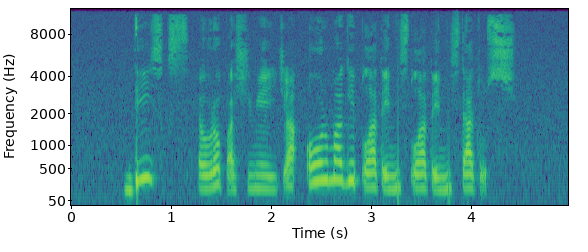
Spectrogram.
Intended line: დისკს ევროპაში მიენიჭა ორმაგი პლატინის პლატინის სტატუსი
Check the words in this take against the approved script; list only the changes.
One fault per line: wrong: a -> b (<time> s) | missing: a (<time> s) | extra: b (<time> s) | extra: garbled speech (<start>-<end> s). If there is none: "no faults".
no faults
